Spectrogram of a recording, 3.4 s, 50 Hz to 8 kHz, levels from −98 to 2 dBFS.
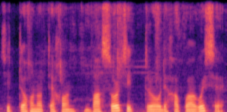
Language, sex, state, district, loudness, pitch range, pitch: Assamese, male, Assam, Kamrup Metropolitan, -18 LUFS, 120-140 Hz, 130 Hz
